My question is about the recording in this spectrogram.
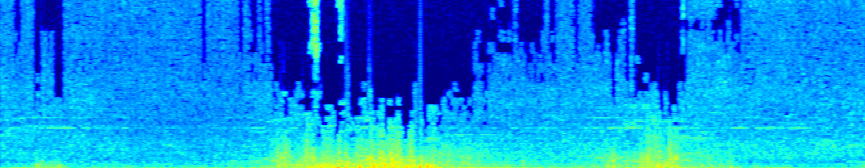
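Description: Wind buffeting the microphone of a camera on a swinging reverse-bungee ride capsule. It swells into a loud rumble about two seconds in, eases off, and gusts again near the end as the capsule bounces on its cords.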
